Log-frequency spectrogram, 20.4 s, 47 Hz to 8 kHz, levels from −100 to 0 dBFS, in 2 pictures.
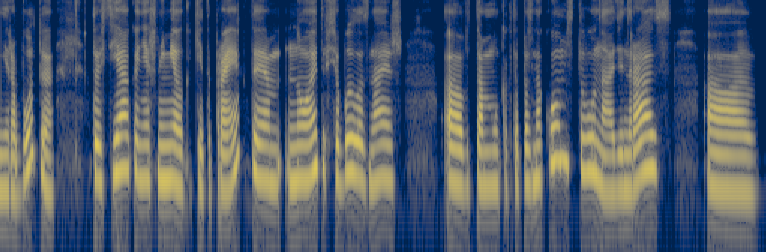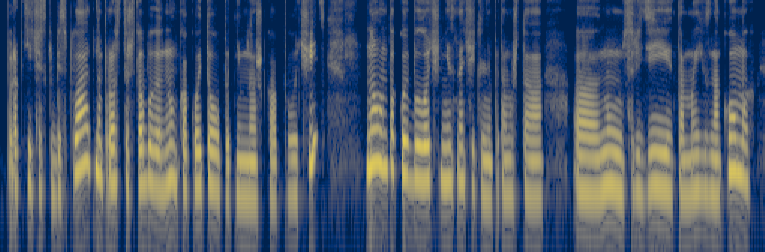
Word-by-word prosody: не 170 Hz, 0 st, -1 dB
работаю. 170 Hz, -, +1 dB, 0.5 s
То 215 Hz, -, +7 dB
есть 205 Hz, +2 st, -2 dB
я, 250 Hz, +2 st, +6 dB
конечно, 210 Hz, -2 st, -2 dB
имела 200 Hz, -3 st, +3 dB
какие-то 170 Hz, +1 st, -6 dB
проекты, 210 Hz, -, +1 dB, 0.2 s
но 205 Hz, 0 st, +2 dB
это 260 Hz, +1 st, +2 dB
всё 210 Hz, -3 st, -2 dB
было, 230 Hz, +1 st, +5 dB
знаешь, 205 Hz, +1 st, -4 dB, 0.5 s
а, 190 Hz, -2 st, +5 dB
в 180 Hz, -, -13 dB
там 185 Hz, -1 st, 0 dB
как-то 190 Hz, +1 st, -7 dB
по 195 Hz, -, -2 dB
знакомству, 245 Hz, +4 st, +1 dB
на 175 Hz, -7 st, -1 dB
1 170 Hz, +1 st, -2 dB
раз, 240 Hz, +7 st, +2 dB, 0.5 s
а, 170 Hz, -2 st, +1 dB, 0.2 s
практически 180 Hz, -2 st, -6 dB
бесплатно, 250 Hz, -, +2 dB
просто 195 Hz, -1 st, -1 dB
чтобы, 185 Hz, 0 st, 0 dB
ну, 195 Hz, +3 st, -3 dB
какой-то 180 Hz, +1 st, -1 dB
опыт 170 Hz, -3 st, -4 dB
немножко 150 Hz, -1 st, -3 dB
получить. 220 Hz, -, -2 dB, 0.5 s
Но 280 Hz, +2 st, +7 dB
он 270 Hz, -2 st, +4 dB
такой 240 Hz, -3 st, +2 dB
был 205 Hz, 0 st, +3 dB
очень 205 Hz, 0 st, +1 dB
незначительный, 195 Hz, -7 st, -5 dB
потому 155 Hz, 0 st, -10 dB
что, 150 Hz, 0 st, -6 dB, 0.4 s
э, 160 Hz, -1 st, 0 dB
ну, 175 Hz, 0 st, 0 dB
среди 175 Hz, +2 st, -3 dB
там 155 Hz, -1 st, -5 dB
моих 165 Hz, +1 st, -6 dB
знакомых 205 Hz, +7 st, 0 dB
190 Hz, 140 wpm, -25 LUFS, 170-220 Hz, 0.5 s, То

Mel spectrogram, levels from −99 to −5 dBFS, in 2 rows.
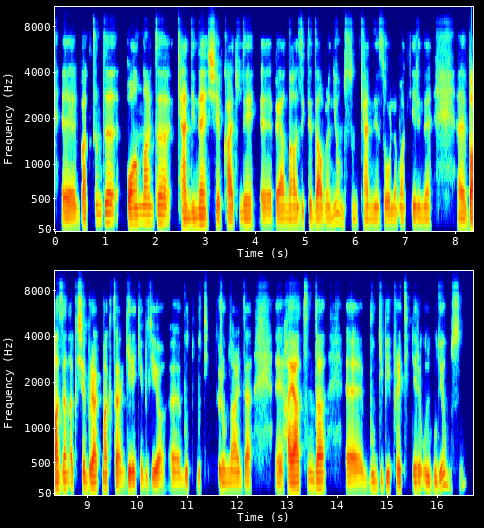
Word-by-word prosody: Iıı, 100 Hz, -1 st, +1 dB
baktığında 135 Hz, +7 st, 0 dB, 0.2 s
o 115 Hz, -, +6 dB
anlarda, 130 Hz, +1 st, +1 dB
kendine 105 Hz, +2 st, +3 dB
şefkatli, 100 Hz, 0 st, 0 dB
ııı, 95 Hz, -1 st, -2 dB
veya 100 Hz, 0 st, +1 dB
nazik 95 Hz, +2 st, -2 dB
de 110 Hz, -2 st, -3 dB
davranıyor 100 Hz, +8 st, 0 dB
musun 100 Hz, -4 st, -10 dB
kendini 95 Hz, -1 st, -2 dB
zorlamak 95 Hz, 0 st, -4 dB
yerine? 95 Hz, 0 st, -2 dB, 0.5 s
Iıı, 100 Hz, -1 st, 0 dB
bazen 110 Hz, +3 st, +6 dB
akışa 115 Hz, -2 st, 0 dB
bırakmak 105 Hz, +2 st, +2 dB
da 100 Hz, -2 st, +4 dB
gerekebiliyor, 95 Hz, 0 st, 0 dB
ııı, 90 Hz, 0 st, -3 dB
bu 95 Hz, -, -1 dB
ti -, -, -29 dB
bu -, -, -9 dB
tip -, -, -11 dB, 0.2 s
durumlarda, 95 Hz, -1 st, -1 dB, 0.5 s
ııı, 95 Hz, -1 st, 0 dB
hayatında, 115 Hz, +4 st, +4 dB, 0.4 s
ııı, 95 Hz, -1 st, +1 dB
bu 110 Hz, +4 st, -6 dB
gibi 110 Hz, 0 st, -3 dB
pratikleri 105 Hz, +1 st, -2 dB
uyguluyor 105 Hz, -, -2 dB
musun? 150 Hz, -, -10 dB
100 Hz, 125 wpm, -26 LUFS, 95-115 Hz, 0.5 s, o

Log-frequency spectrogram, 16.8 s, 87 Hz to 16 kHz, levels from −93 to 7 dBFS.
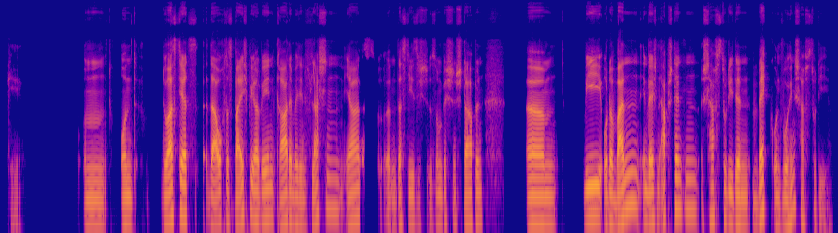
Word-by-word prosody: Okay. -, -, -21 dB, 1.3 s
Mhm, 95 Hz, -1 st, -4 dB, 0.3 s
und 100 Hz, 0 st, -2 dB, 0.5 s
du 105 Hz, +1 st, +3 dB
hast 125 Hz, -, +6 dB
jetzt 130 Hz, -3 st, +3 dB, 0.2 s
da -, -, +5 dB
auch -, -, +3 dB
das -, -, -6 dB
Beispiel 130 Hz, -1 st, +1 dB
erwähnt, 115 Hz, +1 st, 0 dB
grade 105 Hz, +4 st, +3 dB
mit 100 Hz, -1 st, -4 dB
den 95 Hz, -1 st, -5 dB
Flaschen, 140 Hz, +8 st, -6 dB
ja, 110 Hz, +4 st, 0 dB
dass, 110 Hz, -, -18 dB, 0.2 s
ähm 90 Hz, -1 st, -9 dB
dass 95 Hz, -3 st, -5 dB
die 105 Hz, -1 st, -6 dB
sich 95 Hz, 0 st, -15 dB
so -, -, -12 dB
'n 105 Hz, -, -6 dB
bisschen 105 Hz, -2 st, -8 dB
stapeln. 105 Hz, +2 st, -1 dB, 0.9 s
Ähm, 100 Hz, 0 st, +4 dB, 0.5 s
wie 125 Hz, +1 st, +3 dB
oder 105 Hz, -2 st, +1 dB
wann, 160 Hz, +10 st, +5 dB
in 110 Hz, 0 st, -6 dB
welchen 110 Hz, +1 st, +2 dB
Abständen 145 Hz, +2 st, -2 dB
schaffst 120 Hz, +1 st, -7 dB
du 120 Hz, -, -4 dB
die 110 Hz, -1 st, -3 dB
denn 100 Hz, -3 st, +2 dB
weg 90 Hz, -1 st, +1 dB
und 95 Hz, -2 st, -6 dB
wohin 95 Hz, -, -3 dB
schaffst 115 Hz, -, -9 dB
du -, -, -12 dB
die? 75 Hz, +3 st, -17 dB
105 Hz, 150 wpm, -25 LUFS, 100-120 Hz, 1.3 s, hast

